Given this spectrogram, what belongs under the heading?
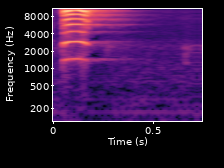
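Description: A rubber duck squeeze toy from the Wildwood Boardwalk gives one short, loud, high-pitched squeak close by, followed by quiet.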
